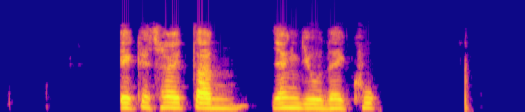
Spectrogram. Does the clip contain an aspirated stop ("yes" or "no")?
yes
